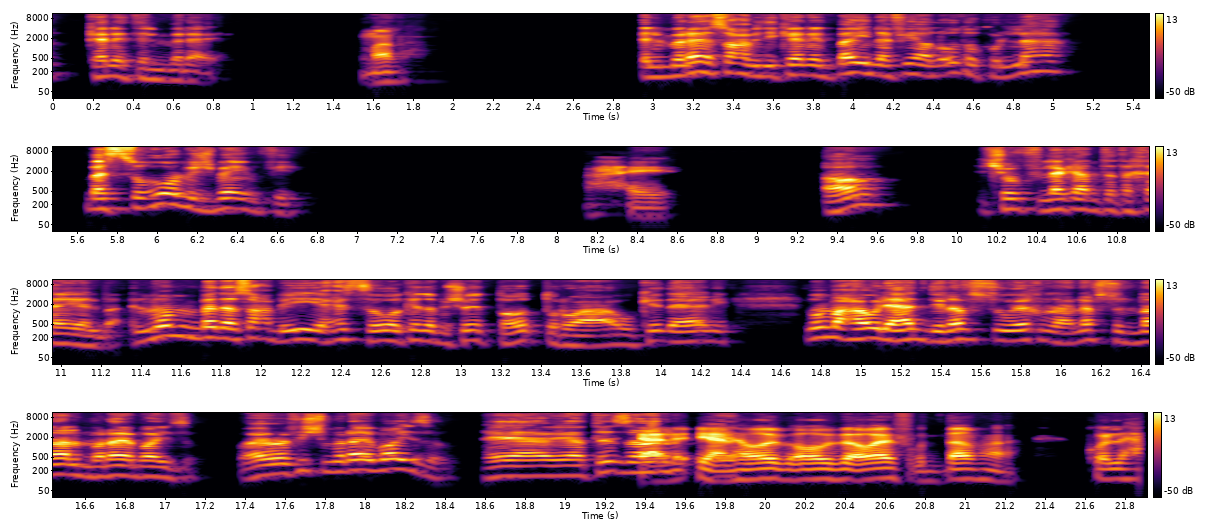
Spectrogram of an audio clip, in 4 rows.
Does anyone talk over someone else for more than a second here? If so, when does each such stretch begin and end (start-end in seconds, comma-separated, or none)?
none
